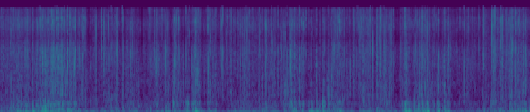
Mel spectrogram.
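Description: A flat sheet of fabric covered in small plastic sequins lies on a table and is scratched and rubbed fast with the long almond-shaped nails of both hands. The result is a dense, continuous crackling and rustling with bright, crisp clicks over a low rumble, broken by brief louder scrapes.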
